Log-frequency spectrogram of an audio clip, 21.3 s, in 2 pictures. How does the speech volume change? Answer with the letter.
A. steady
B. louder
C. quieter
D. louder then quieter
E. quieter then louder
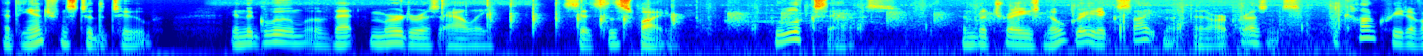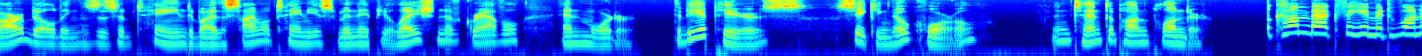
A.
